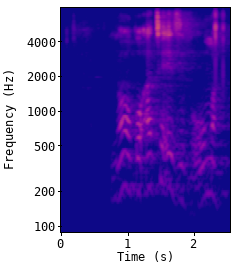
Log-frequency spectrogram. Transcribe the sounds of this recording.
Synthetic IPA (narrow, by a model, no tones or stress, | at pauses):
nɔkʼɔʔatʰɛezivṵːma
